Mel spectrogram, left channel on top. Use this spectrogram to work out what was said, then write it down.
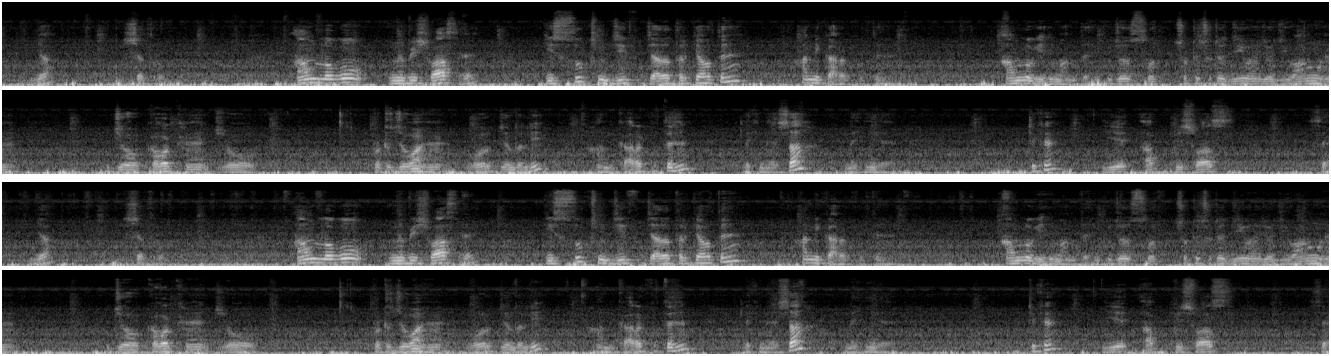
या शत्रु? आम लोगों में विश्वास है कि सूक्ष्म जीव ज़्यादातर क्या होते हैं? हानिकारक होते हैं। आम लोग यही मानते हैं कि जो छोटे छोटे जीव हैं, जो जीवाणु हैं, जो कवक हैं, जो प्रोटोजोआ हैं, वो जनरली हानिकारक होते हैं, लेकिन ऐसा नहीं है। ठीक है। ये आप विश्वास से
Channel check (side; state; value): both; normal; correlation 0.64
